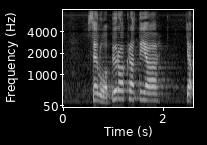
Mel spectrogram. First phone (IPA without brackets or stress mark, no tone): s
